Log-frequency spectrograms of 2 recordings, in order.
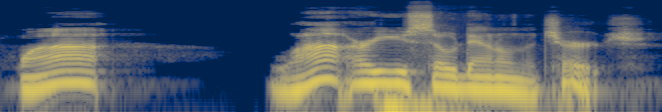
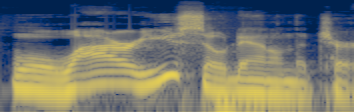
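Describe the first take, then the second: First: It sounds like a sincere, curious question. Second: It sounds like a pointed, accusatory challenge.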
